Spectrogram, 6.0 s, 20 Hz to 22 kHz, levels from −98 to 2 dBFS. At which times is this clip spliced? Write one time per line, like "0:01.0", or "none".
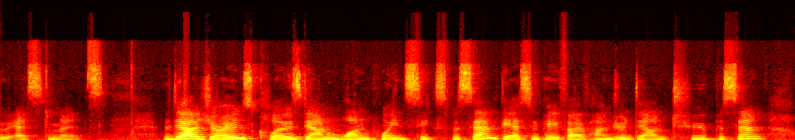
none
